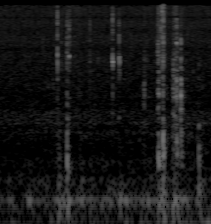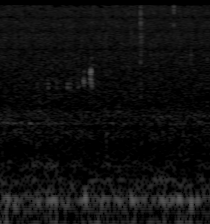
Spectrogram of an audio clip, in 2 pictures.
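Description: A green plastic peeler with a white blade shaves lengthwise along a solid translucent pink soap bar resting on a granite counter. Quiet, short scraping strokes crackle over a steady low hum, with the loudest cluster in the middle, before fading back to faint, soft shavings.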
